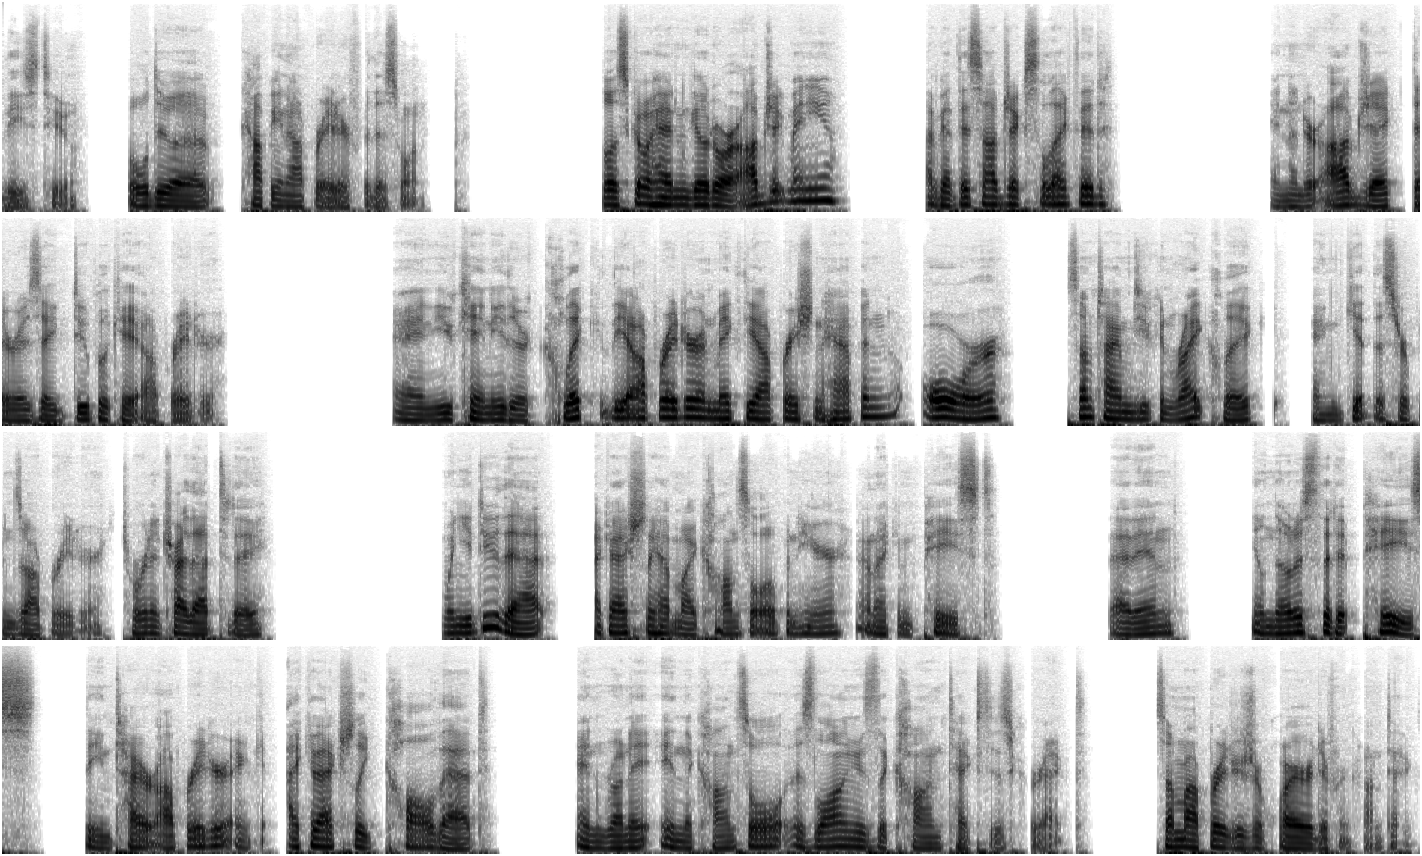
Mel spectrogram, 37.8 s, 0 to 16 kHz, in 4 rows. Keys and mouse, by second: 8.0-21.6 drag, 24.1 click, 25.2 ctrl+v, 37.4 Up, 37.7 Down.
